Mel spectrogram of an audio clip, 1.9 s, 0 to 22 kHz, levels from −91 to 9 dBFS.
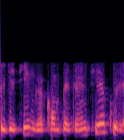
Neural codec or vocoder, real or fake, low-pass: none; real; 3.6 kHz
